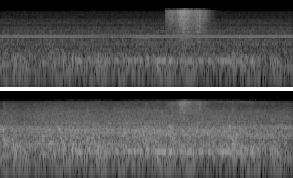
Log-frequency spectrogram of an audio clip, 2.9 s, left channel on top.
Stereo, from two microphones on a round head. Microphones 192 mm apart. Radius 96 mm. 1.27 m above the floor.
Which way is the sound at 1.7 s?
30° left (ahead or behind).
